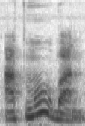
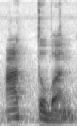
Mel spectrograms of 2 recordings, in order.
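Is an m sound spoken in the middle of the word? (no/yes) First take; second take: yes; no. First: Both the t and the m are pronounced. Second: The m is not pronounced separately. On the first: This is the Sanskrit reading of the word. "সংস্কৃত কোনো গ্রন্থে এই শব্দটা পাই তাহলে এর উচ্চারণ করি আত্মবান" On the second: This is the Bengali reading of the word. "Bangla কোনো বইয়ে পাই তাহলে এর সঠিক উচ্চারণ করি আত্মবান"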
